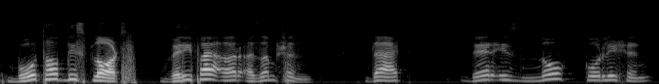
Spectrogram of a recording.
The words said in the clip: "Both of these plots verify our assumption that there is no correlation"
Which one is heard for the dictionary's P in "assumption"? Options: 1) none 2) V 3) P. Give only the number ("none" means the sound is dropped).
3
